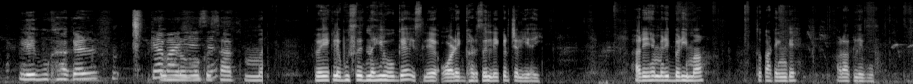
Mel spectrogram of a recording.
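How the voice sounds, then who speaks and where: A woman with a Bengali accent at a moderate pace, long, frequent pauses, a dry, close sound with no echo and noticeable background noise. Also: medium pitch for a woman, ordinary pitch variation. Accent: Bengali-accented Hindi. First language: Bengali (speaking Hindi). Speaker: vlogger. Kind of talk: casual vlog.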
